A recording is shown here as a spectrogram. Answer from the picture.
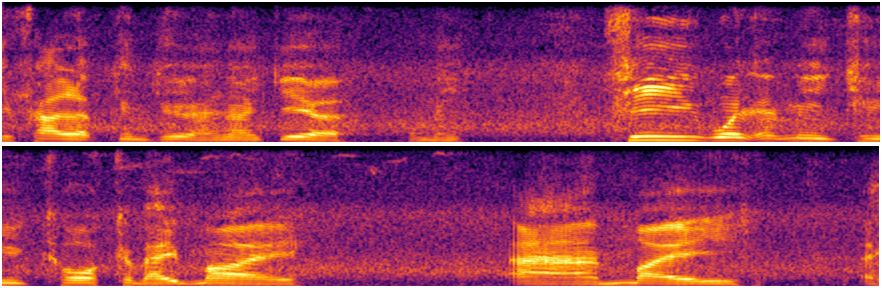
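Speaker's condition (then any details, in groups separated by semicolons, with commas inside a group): Cerebral palsy; mild, ataxic type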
